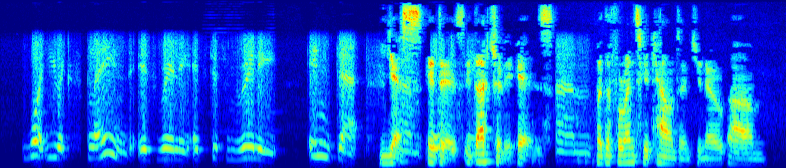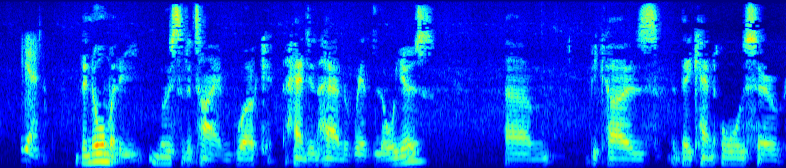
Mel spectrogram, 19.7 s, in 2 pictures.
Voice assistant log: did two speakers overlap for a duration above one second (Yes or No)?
Yes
